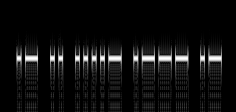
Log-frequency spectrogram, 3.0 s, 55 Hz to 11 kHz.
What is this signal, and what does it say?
Morse code, heard as a keyed tone, about 23 wpm, 700 Hz. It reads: AI4JA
